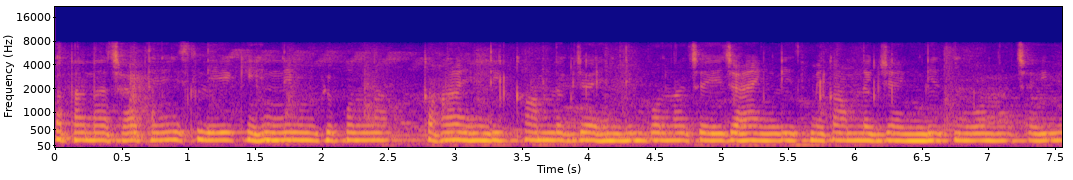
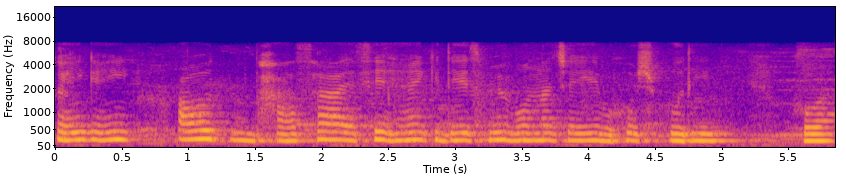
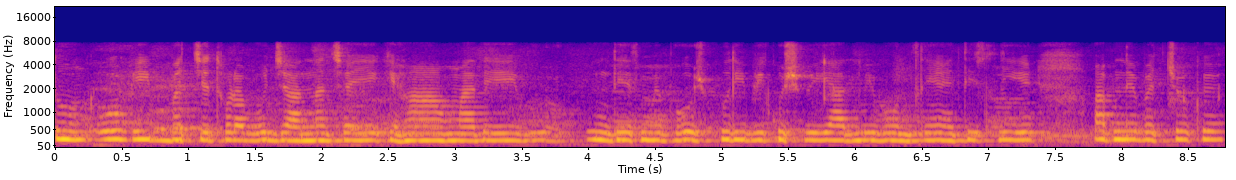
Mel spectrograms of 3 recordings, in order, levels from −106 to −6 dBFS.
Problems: continuous background conversations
